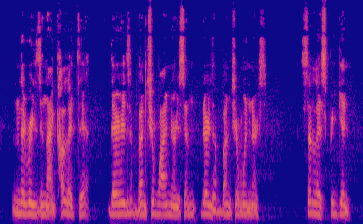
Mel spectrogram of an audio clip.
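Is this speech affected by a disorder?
Yes: cerebral palsy; fine motor impairment.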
